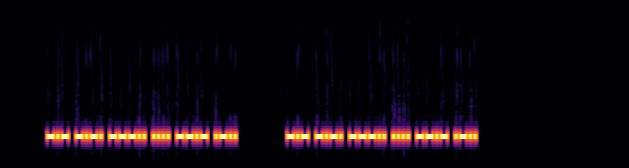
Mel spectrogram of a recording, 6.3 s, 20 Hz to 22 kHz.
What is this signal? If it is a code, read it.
Morse code, heard as a keyed tone, about 51 wpm, 700 Hz. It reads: KC8HQL KC8HQL
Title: USA Call Signs - 6 Characters - Repeated 2x - 50wpm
